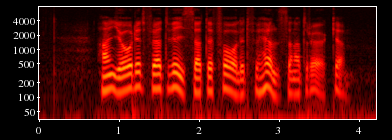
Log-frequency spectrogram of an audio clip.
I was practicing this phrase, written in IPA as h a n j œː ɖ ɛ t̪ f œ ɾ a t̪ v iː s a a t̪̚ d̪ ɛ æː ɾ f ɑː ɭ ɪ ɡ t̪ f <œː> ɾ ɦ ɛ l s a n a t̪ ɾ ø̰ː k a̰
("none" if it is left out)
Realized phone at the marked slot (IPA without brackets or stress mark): œ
